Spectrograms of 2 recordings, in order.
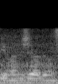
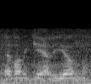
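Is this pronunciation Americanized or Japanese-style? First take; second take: Americanized; Japanese-style. First: The word is said in an Americanized pronunciation. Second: The word is said in a Japanese-style pronunciation. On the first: It is adapted to English speakers. "I would just uh, Americanize a little bit" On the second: It follows the Greek origin of the word. "maybe it should be pronounced um, Evangelion. That's how they pronounce it in Japan"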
